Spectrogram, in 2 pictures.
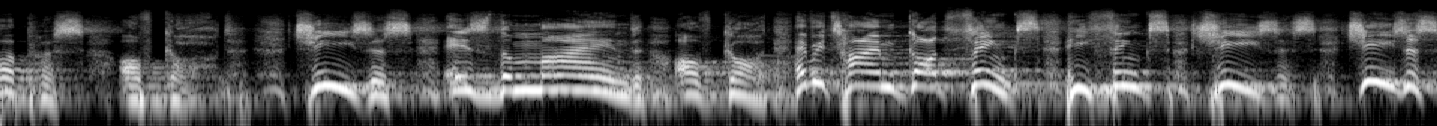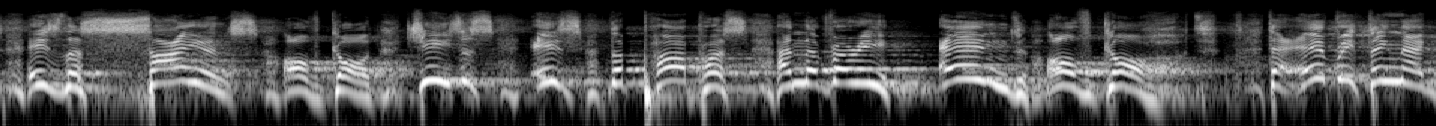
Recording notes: preaching at a Church in Thailand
